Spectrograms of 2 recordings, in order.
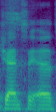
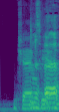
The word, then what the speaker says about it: Jadzia: Is the name Jedzia? Wait, how do they spell that? I'm curious. – Jedzia, it's JADZIA. – Like Jedzia. – from Star Trek? Jedzia. Am I the only one who's gonna get that reference? Like Jedzia Dax from DS9?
